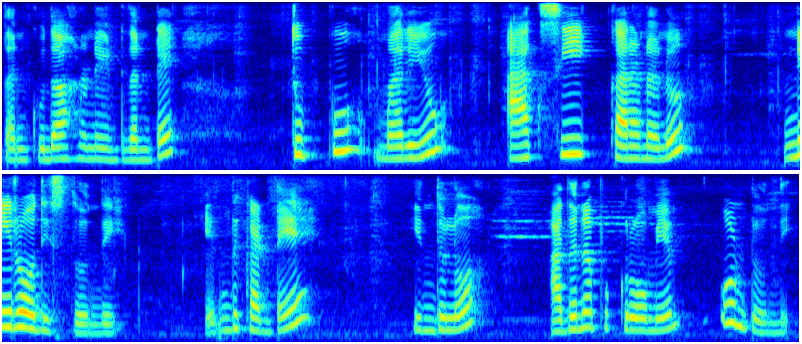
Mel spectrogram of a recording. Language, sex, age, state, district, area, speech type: Telugu, female, 18-30, Telangana, Jagtial, rural, spontaneous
